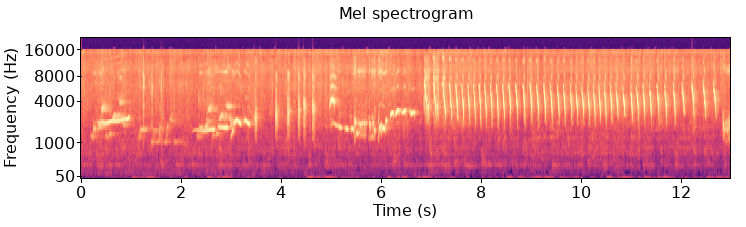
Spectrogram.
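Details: White-rumped shama song to provoke other shamas: varied whistled and slurred phrases at first, then a long fast train of sharp repeated high notes lasting about six seconds.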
